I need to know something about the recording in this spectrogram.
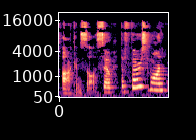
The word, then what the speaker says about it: Arkansas: you say Arkansas Arkansas it smells like it might be our Kansas but it's actually pronounced Arkansas so the first one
